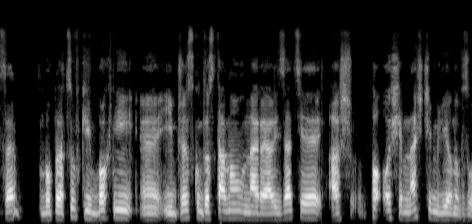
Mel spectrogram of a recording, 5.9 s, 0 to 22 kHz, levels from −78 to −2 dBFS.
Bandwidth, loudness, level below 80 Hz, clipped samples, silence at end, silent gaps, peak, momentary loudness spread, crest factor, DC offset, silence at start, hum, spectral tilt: 13 kHz; -17 LUFS; -76 dBFS; under 0.1%; 0 s; none; 0 dBFS; 6 LU; 16 dB; under 0.1%; 0 s; none; -4.5 dB/octave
